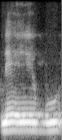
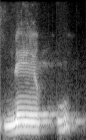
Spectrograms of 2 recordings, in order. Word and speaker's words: ekwu: Elizabeth Agu is not Nebu Igwe, it's Neku. It's spelled EKWU.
